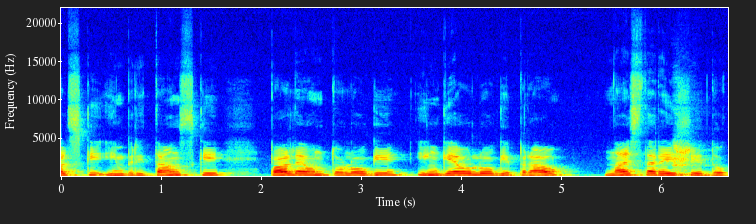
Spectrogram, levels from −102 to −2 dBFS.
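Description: Nothing in this recording trips up the ear, with no glitch, dropout or other technical fault turning up anywhere in it.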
